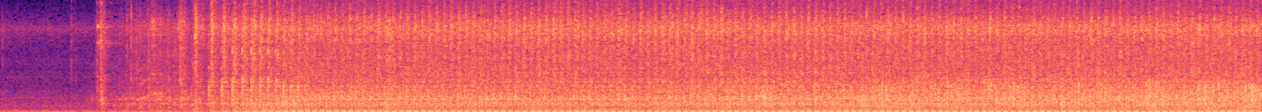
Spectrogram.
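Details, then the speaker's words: Small engine, little gas, throttle on turtle setting, owner unsure if something inside is broken: catches within a second of the pull and settles into a fast, steady, even run with no misses; normal start and run. "but uh show you it actually runs see if i got gas in it first though there's a little bit in there put it on the turtle turtle setting here uh i'll show you here that runs now"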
